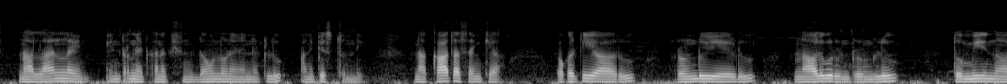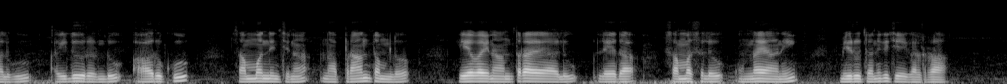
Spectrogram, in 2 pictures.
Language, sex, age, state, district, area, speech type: Telugu, male, 30-45, Andhra Pradesh, Bapatla, rural, read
